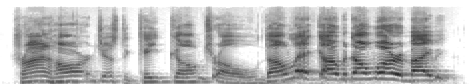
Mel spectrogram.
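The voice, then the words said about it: Lyrics sung in a put-on accent. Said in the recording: “Doing an accent.”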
